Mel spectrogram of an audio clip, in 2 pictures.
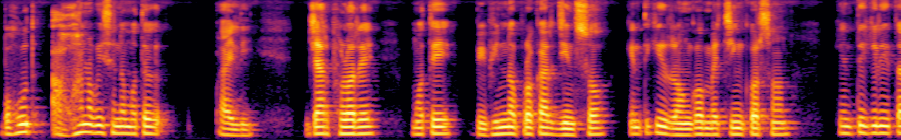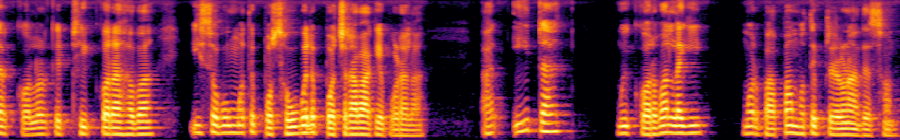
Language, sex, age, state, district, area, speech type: Odia, male, 30-45, Odisha, Boudh, rural, spontaneous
